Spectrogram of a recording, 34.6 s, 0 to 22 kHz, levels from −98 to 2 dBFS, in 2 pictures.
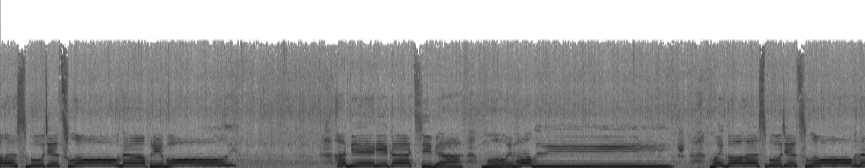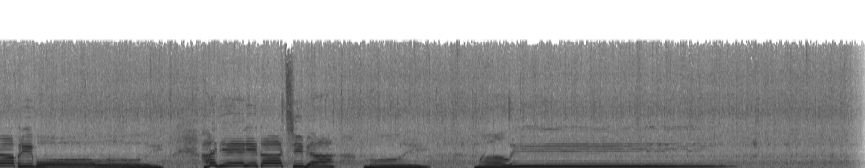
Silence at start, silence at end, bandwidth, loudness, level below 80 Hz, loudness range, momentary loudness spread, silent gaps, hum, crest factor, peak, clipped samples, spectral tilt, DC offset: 0 s; 0.15 s; 17 kHz; -12 LUFS; -50 dBFS; 5 LU; 14 LU; none; none; 10 dB; -2 dBFS; under 0.1%; -4 dB/octave; under 0.1%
